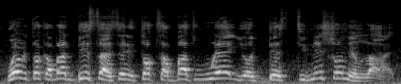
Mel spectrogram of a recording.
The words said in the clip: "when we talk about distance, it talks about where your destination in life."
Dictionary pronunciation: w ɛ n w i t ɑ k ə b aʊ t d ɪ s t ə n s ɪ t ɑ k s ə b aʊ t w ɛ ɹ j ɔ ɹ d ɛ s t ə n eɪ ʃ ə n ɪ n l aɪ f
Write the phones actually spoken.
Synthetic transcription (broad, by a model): w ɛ n w i t ɑ k ə b aʊ t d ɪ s s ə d ɪ t ɑ k s ə b aʊ t w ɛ j ɔ d ɛ s t ə n eɪ ʃ ə n ɪ n l aɪ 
